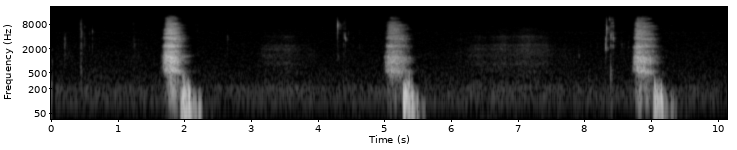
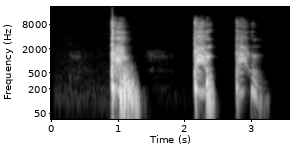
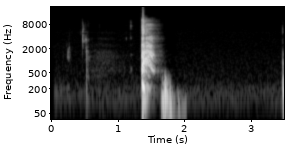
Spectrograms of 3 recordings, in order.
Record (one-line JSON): {"exhalation_length": "10.2 s", "exhalation_amplitude": 10091, "exhalation_signal_mean_std_ratio": 0.28, "three_cough_length": "3.6 s", "three_cough_amplitude": 32767, "three_cough_signal_mean_std_ratio": 0.36, "cough_length": "3.5 s", "cough_amplitude": 32768, "cough_signal_mean_std_ratio": 0.19, "survey_phase": "beta (2021-08-13 to 2022-03-07)", "age": "18-44", "gender": "Male", "wearing_mask": "No", "symptom_none": true, "smoker_status": "Never smoked", "respiratory_condition_asthma": false, "respiratory_condition_other": false, "recruitment_source": "REACT", "submission_delay": "2 days", "covid_test_result": "Negative", "covid_test_method": "RT-qPCR", "influenza_a_test_result": "Negative", "influenza_b_test_result": "Negative"}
